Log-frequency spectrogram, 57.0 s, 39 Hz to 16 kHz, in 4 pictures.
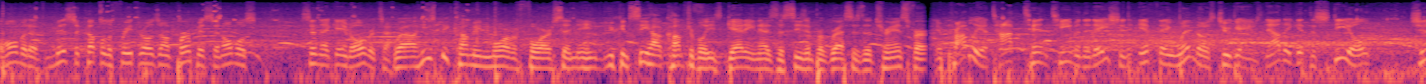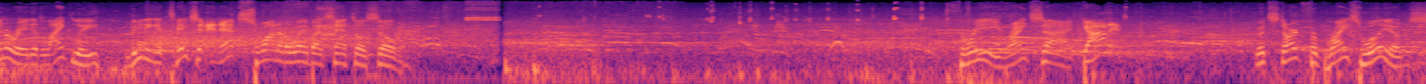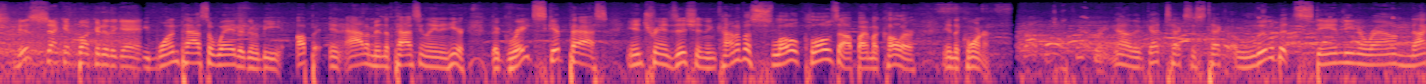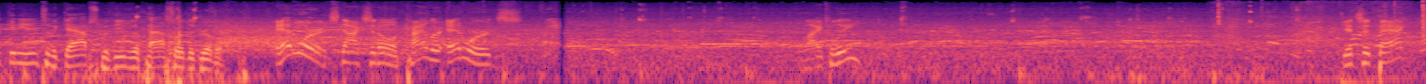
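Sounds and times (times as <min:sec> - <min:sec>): sneakers squeaking: 0:00.0 - 0:03.0, 0:11.2 - 0:18.0, 0:18.6 - 0:26.3, 0:38.9 - 0:39.6, 0:47.6 - 0:50.1, 0:51.7 - 0:57.0
players calling out: 0:00.0 - 0:30.0, 0:38.7 - 0:57.0.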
